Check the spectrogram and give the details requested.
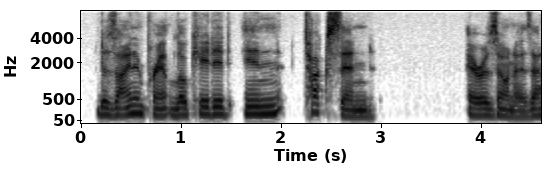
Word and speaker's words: Tucson: Dylan, today we are chatting with Patrick Foley from Cream Design and Print, located in Tucson, Arizona. Is that how you pronounce that? It's Tucson. Tucson, yeah.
